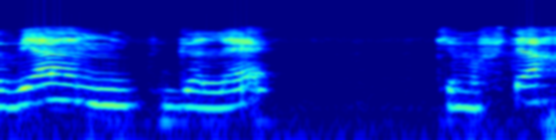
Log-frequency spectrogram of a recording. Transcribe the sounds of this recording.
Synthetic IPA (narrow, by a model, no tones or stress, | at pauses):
aviamit̪ɡale | kemaft̪eaχ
